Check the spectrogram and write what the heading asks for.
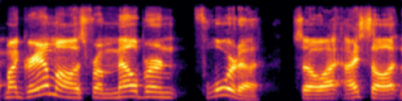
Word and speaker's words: Melbourne: And how do you pronounce it? Is it Melbourne or Melbourne? – It's Melbourne.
